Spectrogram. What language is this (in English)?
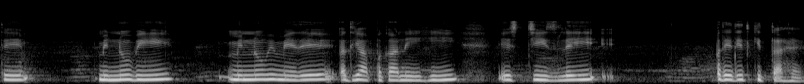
Punjabi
